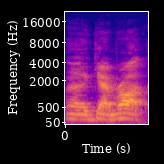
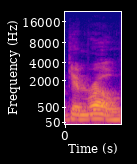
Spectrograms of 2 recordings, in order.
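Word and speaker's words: Gamrot: he took out uh gamrat uh uh matias gamra gimro who of course or sorry gameron is it's not a french name it's polish names we actually pronounce that t uh so and he's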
